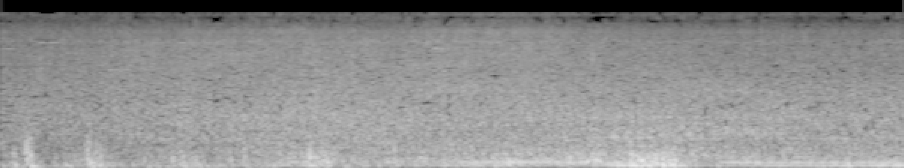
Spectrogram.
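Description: Heavy rain pouring down in a thunderstorm, a steady wash of noise. From about two seconds in a low, steady engine hum from a passing van joins the rain.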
